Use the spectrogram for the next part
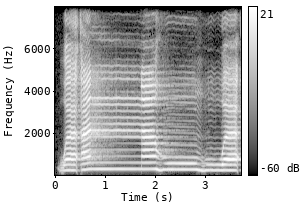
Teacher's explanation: Wa annahu hu hukumnya mad silah qasirah karena ada ha damir diapit dua huruf hidup dan setelahnya bukan hamzah bukan a i atau u maka h-nya dipanjangkan dua harakat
